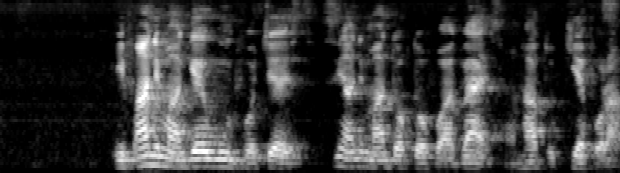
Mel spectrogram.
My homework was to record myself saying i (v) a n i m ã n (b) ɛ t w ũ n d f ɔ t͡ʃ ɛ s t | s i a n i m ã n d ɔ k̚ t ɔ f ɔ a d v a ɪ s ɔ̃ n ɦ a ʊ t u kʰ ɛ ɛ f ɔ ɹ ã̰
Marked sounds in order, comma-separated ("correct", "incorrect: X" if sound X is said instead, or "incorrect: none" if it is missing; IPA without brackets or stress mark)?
incorrect: f, incorrect: ɡ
